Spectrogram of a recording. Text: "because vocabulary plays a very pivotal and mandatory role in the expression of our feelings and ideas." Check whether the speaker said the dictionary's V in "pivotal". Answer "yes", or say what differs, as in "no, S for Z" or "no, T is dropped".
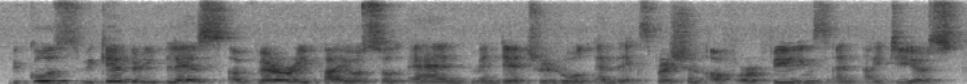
no, V is dropped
